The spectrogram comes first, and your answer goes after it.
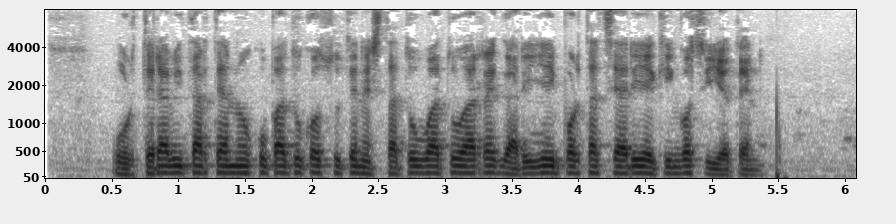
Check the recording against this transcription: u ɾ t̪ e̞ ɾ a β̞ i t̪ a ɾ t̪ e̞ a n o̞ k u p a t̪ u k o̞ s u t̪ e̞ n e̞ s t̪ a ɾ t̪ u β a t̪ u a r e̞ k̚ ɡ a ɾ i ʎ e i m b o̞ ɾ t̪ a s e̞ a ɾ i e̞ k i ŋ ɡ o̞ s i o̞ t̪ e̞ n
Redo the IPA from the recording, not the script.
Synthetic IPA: u ɾ t̪ e̞ ɾ a β̞ i t̪ a ɾ t̪ e̞ a n o̞ k u p a t̪ u k o̞ s u t̪ e̞ n e̞ s t̪ a t̪ u β a t̪ u a r e̞ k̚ ɡ a ɾ i ʎ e i m p o̞ ɾ t̪ a t͡s e̞ a ɾ i e̞ k i ŋ ɡ o̞ s i o̞ t̪ e̞ n

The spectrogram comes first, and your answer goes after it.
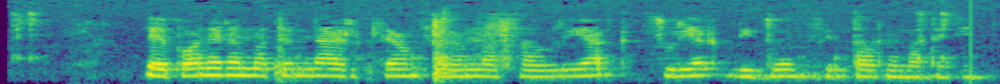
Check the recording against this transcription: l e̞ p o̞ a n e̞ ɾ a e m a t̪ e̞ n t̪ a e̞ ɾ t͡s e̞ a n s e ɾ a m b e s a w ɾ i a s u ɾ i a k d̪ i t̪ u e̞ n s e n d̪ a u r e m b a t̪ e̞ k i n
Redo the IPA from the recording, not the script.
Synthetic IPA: l e̞ p o̞ a n e̞ ɾ a e m a t̪ e̞ n d̪ a e̞ ɾ t͡s e̞ a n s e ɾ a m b a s a w ɾ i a s u ɾ i a k d̪ i t̪ u e̞ n s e n t̪ a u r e m b a t̪ e̞ k i n

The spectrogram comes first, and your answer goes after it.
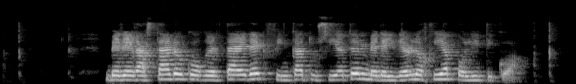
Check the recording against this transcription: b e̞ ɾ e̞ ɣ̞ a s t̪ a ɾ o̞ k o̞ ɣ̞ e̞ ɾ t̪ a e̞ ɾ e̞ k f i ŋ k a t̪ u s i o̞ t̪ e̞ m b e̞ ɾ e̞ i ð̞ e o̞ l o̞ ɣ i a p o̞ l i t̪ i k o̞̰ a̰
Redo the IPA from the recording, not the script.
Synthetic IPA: b e̞ ɾ e̞ ɣ̞ a s t̪ a ɾ o̞ k o̞ ɣ̞ e̞ ɾ t̪ a e̞ ɾ e̞ k f i ŋ k a t̪ u s i o̞ t̪ e̞ m b e̞ ɾ e̞ i ð̞ e o̞ l o̞ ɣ i a p o̞ l i t̪ i k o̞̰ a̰

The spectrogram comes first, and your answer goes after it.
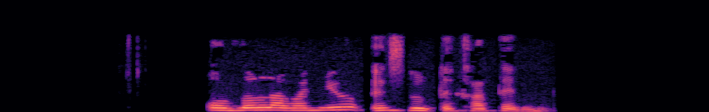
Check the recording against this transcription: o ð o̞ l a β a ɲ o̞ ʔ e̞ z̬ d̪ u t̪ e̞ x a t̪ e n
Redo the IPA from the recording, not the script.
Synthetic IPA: o ð o̞ l a β a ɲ o̞ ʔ e̞ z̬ d̪ u t̪ e̞ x a t̪ e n

